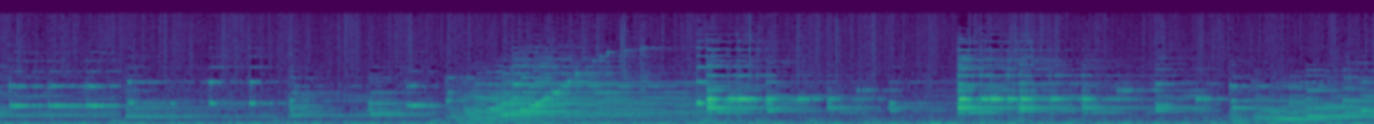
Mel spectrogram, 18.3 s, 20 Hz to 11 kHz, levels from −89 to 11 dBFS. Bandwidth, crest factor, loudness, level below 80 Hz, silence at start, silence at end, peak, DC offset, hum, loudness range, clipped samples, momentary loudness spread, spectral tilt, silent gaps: 8 kHz; 20 dB; -33 LUFS; -42 dBFS; 0 s; 0 s; -12 dBFS; under 0.1%; none; 10 LU; under 0.1%; 17 LU; -6.5 dB/octave; none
